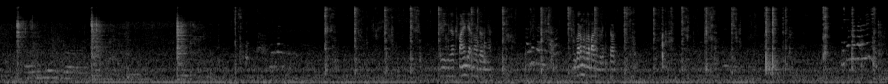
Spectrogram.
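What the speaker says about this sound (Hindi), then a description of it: "अब इसको अभी मिक्स करते हैं।" A spoon scrapes and clatters through desi chicken masala in a pot over a clay stove, giving irregular clinks over a soft sizzle with a low steady hum beneath.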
